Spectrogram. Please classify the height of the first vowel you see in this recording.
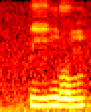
high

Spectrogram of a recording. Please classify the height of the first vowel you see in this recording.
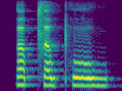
low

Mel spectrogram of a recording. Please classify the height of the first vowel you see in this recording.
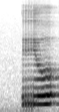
mid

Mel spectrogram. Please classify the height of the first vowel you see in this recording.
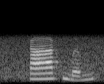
low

